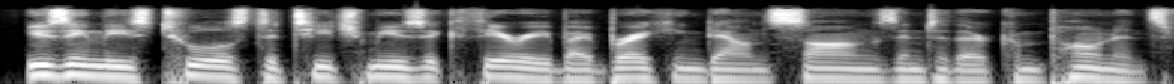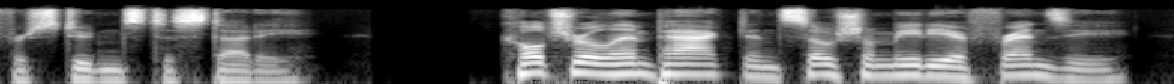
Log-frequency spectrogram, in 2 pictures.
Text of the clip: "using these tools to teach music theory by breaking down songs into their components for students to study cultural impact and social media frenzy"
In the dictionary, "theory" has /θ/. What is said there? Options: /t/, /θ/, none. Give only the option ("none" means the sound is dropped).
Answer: /θ/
